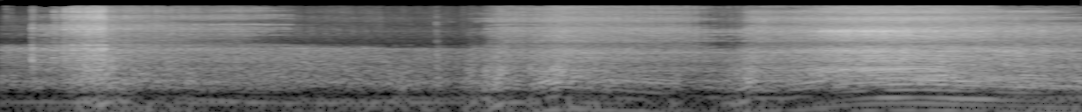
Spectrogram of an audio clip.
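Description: A car engine running and accelerating, loudest about six to seven and a half seconds in, with a brief sharp noise just under a second in.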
